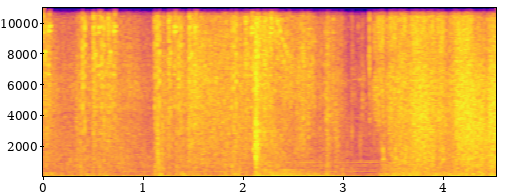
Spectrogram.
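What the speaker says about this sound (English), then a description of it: "I'm actually shooting my own cover there" Heavy, continuous gunfire in Warhammer 40,000: Inquisitor – Martyr pounds the character's own cover, a dense, loud barrage of shots and booming impacts with no break.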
